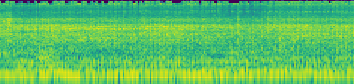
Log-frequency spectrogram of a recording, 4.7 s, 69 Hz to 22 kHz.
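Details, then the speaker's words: Honda CD70 or similar China-made motorcycle at idle: fast, even tappet ticking from excessive valve clearance, not the timing chain roller. The fix is opening the tappet covers and adjusting the clearance without replacing parts. "अब आपने आवाज़ सुनी है, तो अगर इस तरीके से आवाज़ हो, क्या बोलेगा, पहले मैं कहना भी इसकी टाइमिंग चेन रूलर रबड़ ख़त्म है, इसमें वो नहीं डुलेंगे। लेकिन उसकी आवाज़ नहीं है, क्योंकि इस जैसी रिलेटेड आवाज़ होती है। आपने इसके टाइपेड कवर खोल लेने हैं दोस्तों।"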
